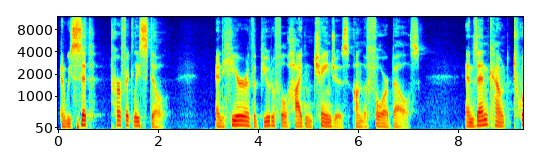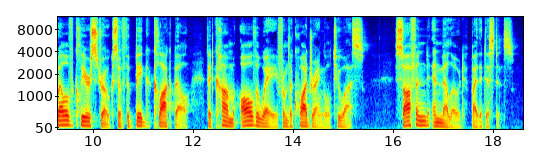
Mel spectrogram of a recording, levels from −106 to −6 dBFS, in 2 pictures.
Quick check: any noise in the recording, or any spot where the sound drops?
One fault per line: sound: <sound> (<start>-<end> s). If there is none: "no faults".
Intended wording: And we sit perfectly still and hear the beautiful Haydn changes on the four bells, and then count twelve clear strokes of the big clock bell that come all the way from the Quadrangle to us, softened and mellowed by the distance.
no faults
